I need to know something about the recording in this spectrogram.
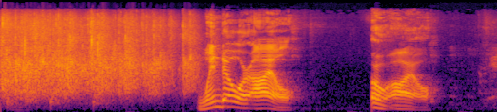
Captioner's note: applause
